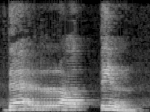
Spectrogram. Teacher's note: darnya pendek, r-nya double, lalu tinnya bunyi n-nya terdengar dengan jelas, terucap dan terdengar dengan jelas ya.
